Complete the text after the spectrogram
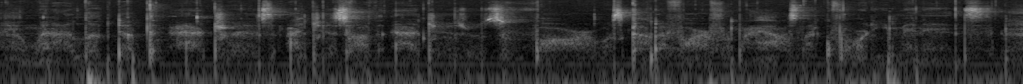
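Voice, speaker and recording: A woman whispers at a fairly quick pace with an American accent, with noticeable background noise behind her. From Dallas, Texas. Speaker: ASMR creator. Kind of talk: casual storytime to camera. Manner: whispered.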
